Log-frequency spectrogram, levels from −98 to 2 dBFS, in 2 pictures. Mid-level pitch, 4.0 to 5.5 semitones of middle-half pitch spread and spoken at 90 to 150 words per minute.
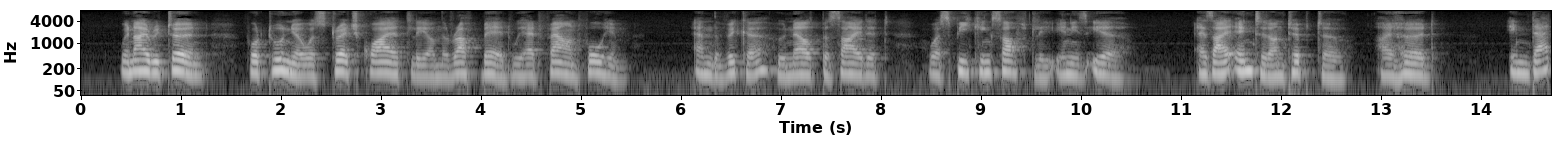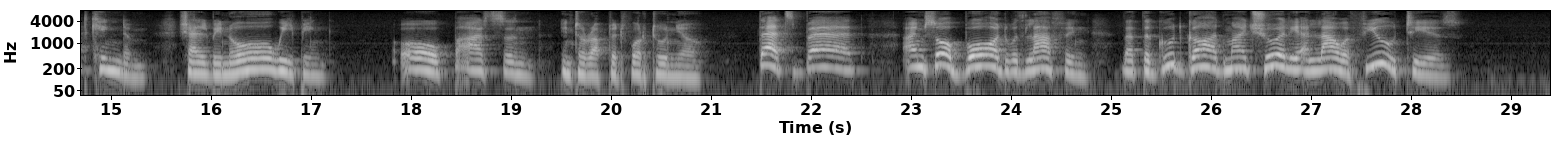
Yes: medium, 155 Hz; average, 5.0 semitones; slow, 135 wpm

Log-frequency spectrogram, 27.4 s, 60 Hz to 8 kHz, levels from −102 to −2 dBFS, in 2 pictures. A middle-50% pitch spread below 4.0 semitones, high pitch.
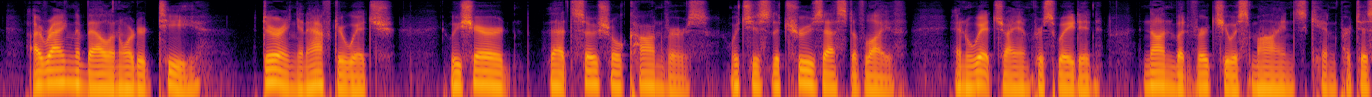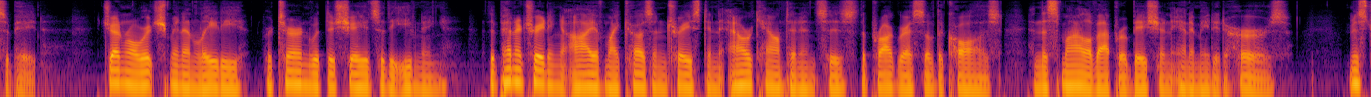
No: average, 2.7 semitones; very low, 95 Hz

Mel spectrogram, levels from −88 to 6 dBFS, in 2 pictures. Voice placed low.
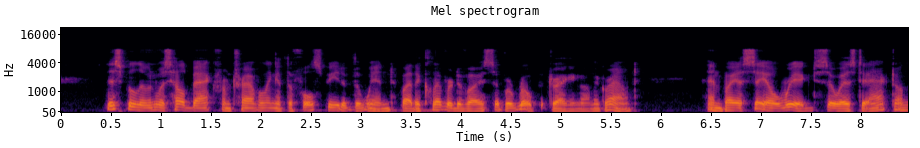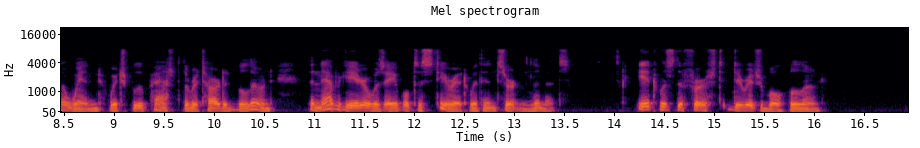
Yes: low, 110 Hz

